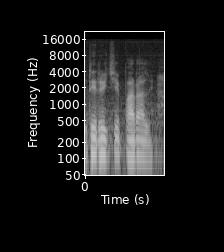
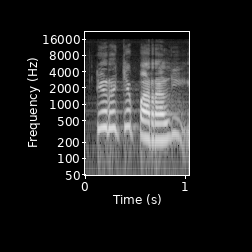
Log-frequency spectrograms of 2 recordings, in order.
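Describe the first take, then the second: First: Said in the usual way. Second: "Tiruchiparalli" pitched high and loud, lilting; mimicked place name. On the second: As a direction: exaggerate "Tiruchiparalli" in a high singsong. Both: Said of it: "ya gitu ngomongnya".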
